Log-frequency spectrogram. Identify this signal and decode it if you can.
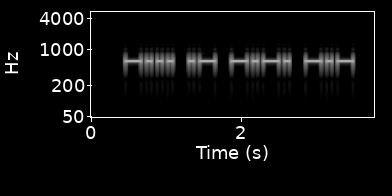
Morse code, heard as a keyed tone, about 17 wpm, 600 Hz. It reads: BACK
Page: Romanen Never af Ken Follet på engelsk.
